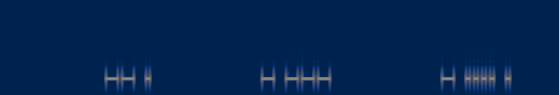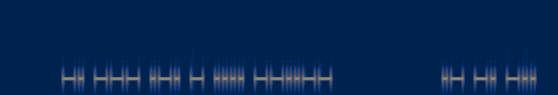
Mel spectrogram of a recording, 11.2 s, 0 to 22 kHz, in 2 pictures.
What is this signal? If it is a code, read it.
Morse code, heard as a keyed tone, about 30 wpm, 700 Hz. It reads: ME TO THE NORTH, AND
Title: 4x Word-Spacing - Sentences from Top 400 Words - 30wpm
